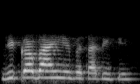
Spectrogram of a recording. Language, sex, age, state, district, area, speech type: Hindi, female, 18-30, Uttar Pradesh, Azamgarh, rural, conversation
